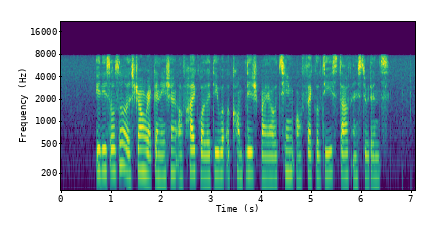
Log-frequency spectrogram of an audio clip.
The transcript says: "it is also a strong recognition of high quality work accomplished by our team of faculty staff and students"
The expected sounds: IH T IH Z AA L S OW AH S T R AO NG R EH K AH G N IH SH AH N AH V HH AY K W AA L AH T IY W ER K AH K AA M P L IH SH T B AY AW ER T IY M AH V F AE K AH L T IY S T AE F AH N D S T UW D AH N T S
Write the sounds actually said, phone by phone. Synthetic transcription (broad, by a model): IH T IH S AA L S OW AH S T R AO NG R EH K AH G N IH SH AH N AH F HH AY K W AA L AH T IY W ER AH K AA M P L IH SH B AY AW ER T IY M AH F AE K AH L T IY S T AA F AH N S T UW D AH N T S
